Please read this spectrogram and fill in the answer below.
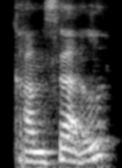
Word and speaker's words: Cancel: My husband's actually Hispanic, so it's pronounced Cancel, but it looks like cancel.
